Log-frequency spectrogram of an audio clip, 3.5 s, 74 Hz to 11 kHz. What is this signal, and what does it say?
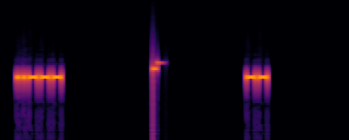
Morse code, heard as a keyed tone, about 40 wpm, 700 Hz. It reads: 2 M
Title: Single Letter-Number 40wpm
